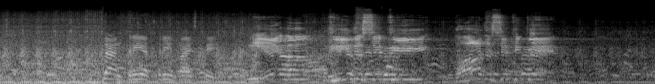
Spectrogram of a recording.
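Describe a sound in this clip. Men shout loudly and encourage.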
